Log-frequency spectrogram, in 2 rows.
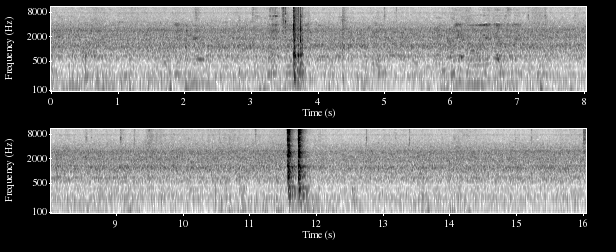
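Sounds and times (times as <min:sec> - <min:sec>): low background rumble: 0:00.0 - 0:16.0
sharp knocks: 0:11.6 - 0:12.0.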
